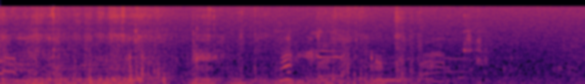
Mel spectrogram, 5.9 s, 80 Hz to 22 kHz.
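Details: Group of wild boars recorded by a trail camera at 20:17 on 17 December 2022; dense low grunting mixed with short, sharp squeaks and brief whines scattered throughout, no other clear sounds.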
